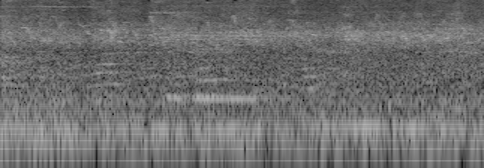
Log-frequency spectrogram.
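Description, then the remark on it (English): A dense, continuous chorus of many birds calling at once at dusk in Kolkata, India, a steady wash of chirps and cries with a low ambient hum beneath, with no single call standing out. “She was stunned by how loud the birds were as dusk fell.”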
